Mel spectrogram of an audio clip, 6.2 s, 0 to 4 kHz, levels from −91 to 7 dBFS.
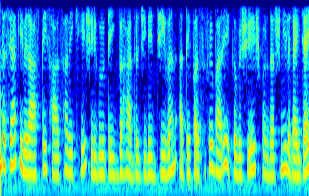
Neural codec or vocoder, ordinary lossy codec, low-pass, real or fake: none; none; 3.6 kHz; real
